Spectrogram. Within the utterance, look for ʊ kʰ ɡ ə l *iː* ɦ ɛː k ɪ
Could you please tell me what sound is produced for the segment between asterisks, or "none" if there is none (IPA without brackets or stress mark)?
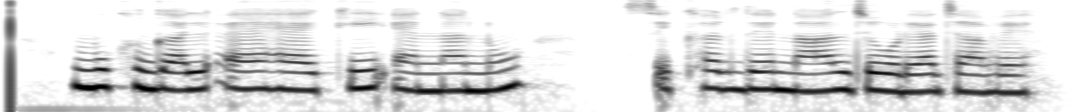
ɛː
